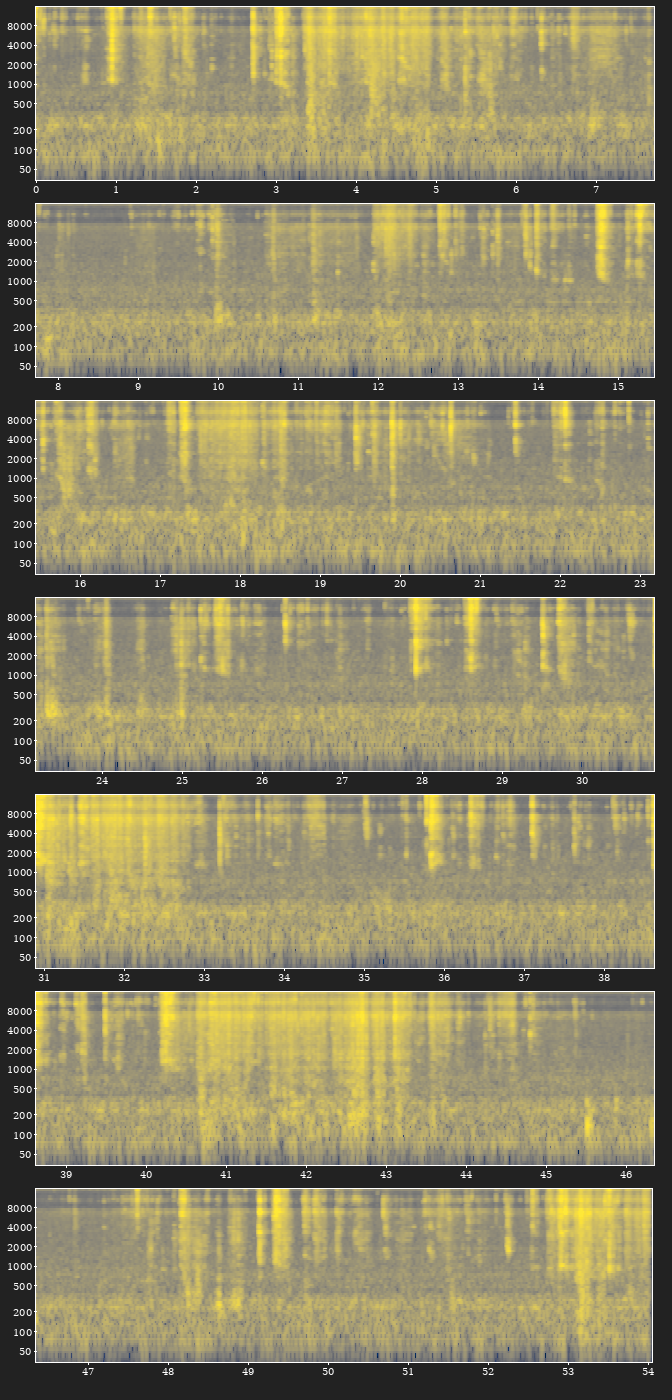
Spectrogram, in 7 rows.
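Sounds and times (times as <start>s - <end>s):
popcorn being chewed: 0.0s - 54.0s
plastic bag crinkling: 2.8s - 7.2s, 17.2s - 20.8s, 31.0s - 33.8s, 40.2s - 44.9s, 52.7s - 54.0s.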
